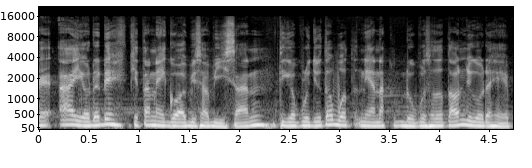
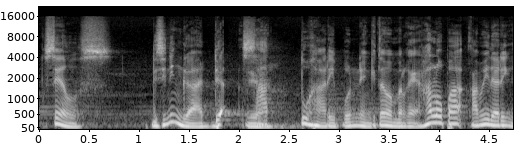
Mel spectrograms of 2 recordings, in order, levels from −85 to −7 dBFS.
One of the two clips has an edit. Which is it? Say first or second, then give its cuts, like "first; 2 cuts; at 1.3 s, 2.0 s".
first; 2 cuts; at 0.8 s, 2.3 s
